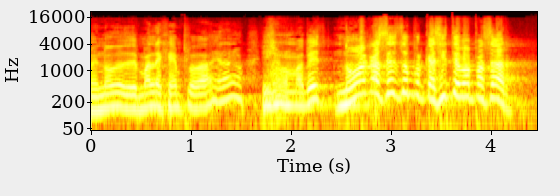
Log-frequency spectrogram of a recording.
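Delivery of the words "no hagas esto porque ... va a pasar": quick, raised warning voice; mock warning. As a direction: wag a finger at the listener, fast. Predicador imita advertencia. (advertencia burlona, rápida y aguda)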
